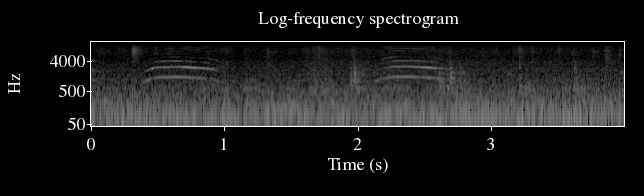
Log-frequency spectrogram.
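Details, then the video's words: Kittens meowing loudly: two clear high-pitched meows, each a rising-then-falling whine with bright harmonics, about two seconds apart, over a steady low rumble of background noise with scattered clicks. "Kittens meowing loudly"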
